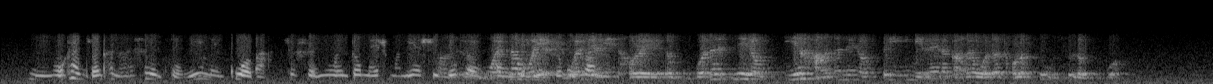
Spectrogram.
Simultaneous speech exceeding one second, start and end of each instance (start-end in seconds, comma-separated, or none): 4.4-6.2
